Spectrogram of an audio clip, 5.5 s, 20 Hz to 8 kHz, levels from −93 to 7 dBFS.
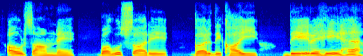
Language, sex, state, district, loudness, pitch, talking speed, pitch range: Hindi, female, Uttar Pradesh, Saharanpur, -14 LUFS, 215 Hz, 100 wpm, 200-230 Hz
